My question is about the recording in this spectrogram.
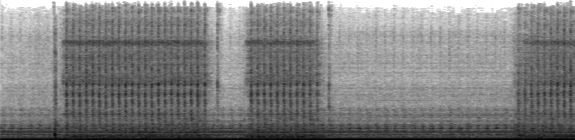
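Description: Small DC electric motor running steadily on a test bench with a hum and a fast, even buzz; the buzz gets brighter about a second in and dips briefly a little later.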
